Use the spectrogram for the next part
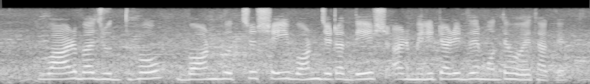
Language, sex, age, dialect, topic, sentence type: Bengali, female, 25-30, Standard Colloquial, banking, statement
